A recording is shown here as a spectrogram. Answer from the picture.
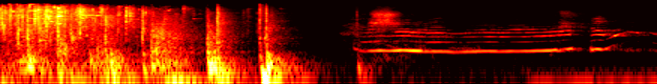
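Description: Glass smashing over a person's head: a crash with shattering glass and scattering shards, and a final heavy thud a little under two seconds in. After a brief hush, a long, steady, wailing cry follows.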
